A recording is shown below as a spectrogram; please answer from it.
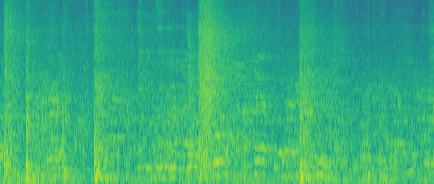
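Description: Busy gym: overlapping background voices with sharp thuds and slams about once a second.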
